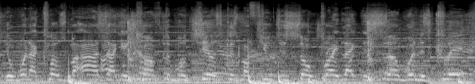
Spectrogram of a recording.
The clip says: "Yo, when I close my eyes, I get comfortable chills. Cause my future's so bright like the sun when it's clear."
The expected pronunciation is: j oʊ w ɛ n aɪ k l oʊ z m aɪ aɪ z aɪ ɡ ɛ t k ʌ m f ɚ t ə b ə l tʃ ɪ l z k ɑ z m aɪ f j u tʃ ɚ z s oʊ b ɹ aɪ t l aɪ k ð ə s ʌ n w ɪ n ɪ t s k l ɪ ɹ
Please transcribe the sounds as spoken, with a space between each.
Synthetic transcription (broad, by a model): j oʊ w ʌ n aɪ k l oʊ z m aɪ aɪ z aɪ ɡ ɛ t k ʌ m f t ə b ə l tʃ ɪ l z k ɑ z m aɪ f j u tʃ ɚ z s oʊ b ɹ aɪ t l aɪ k ð ə s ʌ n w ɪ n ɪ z k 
